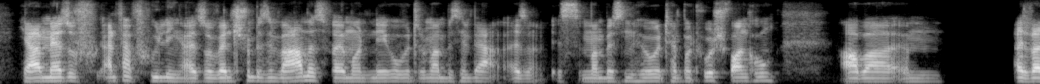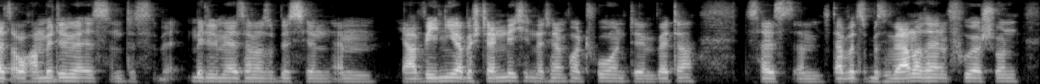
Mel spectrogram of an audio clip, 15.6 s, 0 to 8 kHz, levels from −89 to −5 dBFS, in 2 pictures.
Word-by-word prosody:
Ja, 120 - +8
mehr 125 +1 +8
so, 135 - +3
F - - -1
Anfang - - +2
Frühling, 125 -3 -3
also 115 0 +1
wenn's 120 0 +4
schon - - 0
'n - - -10
bisschen 120 -1 -4
warm 130 +5 +6
ist, 140 -3 -1
weil 120 -1 +2
Montenegro 115 +1 -3
wird 120 -1 -5
immer 115 +1 -2
'n 115 - -6
bisschen 120 0 -5
wär 115 -1 -2
also 110 -1 -5
ist 115 - +1
immer 115 0 -3
'n 115 - -7
bisschen 120 0 -1
höhere 120 +1 -3
Temperaturschwankung, 130 +2 -2 0.5
aber, 110 0 +2
ähm, 110 0 -12 0.5
also - - +3
weil's 120 -1 +7
auch 115 - 0
am 115 - 0
Mittelmeer 120 0 +1
ist 120 - -1
und - - -13
das, - - -7
äh, - - -13
Mittelmeer 120 -1 -2
ist 115 - -2
immer 115 -1 -3
so 110 - -9
bisschen, 110 -1 0
ähm, 105 0 -10 0.2
ja 105 0 0
weniger 120 +1 +4
beständig 125 +3 +2
in 125 - -9
der 115 0 -4
Temperatur 120 0 -5
und 115 -1 -11
dem 110 -1 -5
Wetter. 120 +2 -3 0.3
Das - - -6
heißt, 110 -1 -1
ähm, 105 0 -11
da 110 - -1
wird's - - -2
'n - - -18
bisschen 110 0 -6
wärmer 115 +3 +6
sein 125 0 +2
im 120 - -9
Frühjahr 120 -1 -2
schon 120 0 -2
120 Hz, 250 wpm, -23 LUFS, 115-120 Hz, 0.5 s, Ja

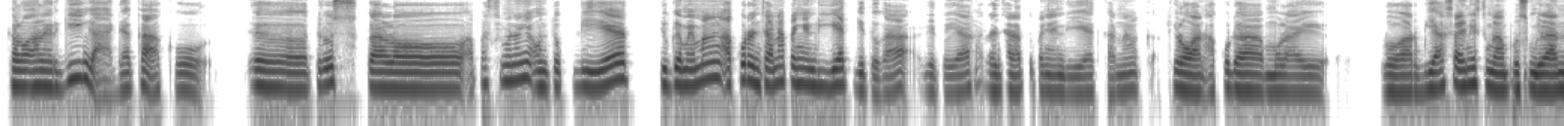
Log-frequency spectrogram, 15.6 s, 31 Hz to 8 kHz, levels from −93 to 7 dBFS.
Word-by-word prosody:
Kalau 180 -2 +3
alergi, 180 +8 +1
enggak 235 - 0
ada, 155 - -5
Kak, 185 -4 +1
aku. 155 -3 -5 0.5
Eee, 175 -3 +2
terus 195 +3 -2
kalau 165 -1 +3
apa 200 - -10
sih 225 - -14
namanya, 240 +3 +1
untuk 175 0 -1
diet 180 +8 +3 0.3
juga 195 +1 +3
memang 235 +8 +2
aku 195 +5 -1
rencana 200 -1 +3
pengen 200 -3 +2
diet 185 +2 +2
gitu, 155 -3 -4
Kak, 145 +5 -5
gitu 145 -1 -10
ya. 145 +2 -4 0.2
Rencana 150 -1 -4
tuh - - -16
pengen 150 -1 -3
diet, 140 +1 -6
karena 145 +4 -6 0.3
kilograman 155 -4 +3
aku 160 +4 -6
udah 155 -2 +3
mulai 140 -1 -3 0.6
luar 145 0 0
biasa, 165 +6 +2
ini 200 +2 +3
99 155 -2 +3
165 Hz, 140 wpm, -25 LUFS, 150-185 Hz, 0.6 s, Kalau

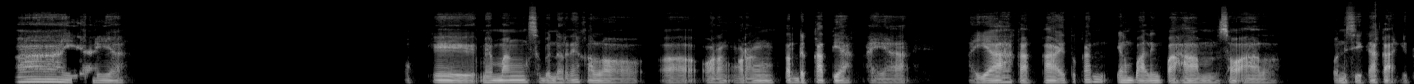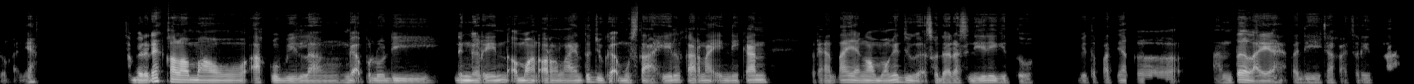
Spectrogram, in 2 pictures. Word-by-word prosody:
Ah, 120 +1 +1
iya 100 -1 -5
iya. 95 +1 -4 2.7
Oke. 90 -3 0
Memang 95 +1 +1
sebenernya 90 +2 -3
kalau, 85 -4 -3 0.2
eee, - - -2 0.2
orang-orang 90 -1 -2 0.2
terdekat 95 +1 +2
ya, 90 0 +2 0.2
kayak 85 -2 -4 0.7
ayah, 95 +5 +3
kakak 95 -2 +2
itu - - -11
kan 110 +1 -2 0.2
yang 100 -1 0
paling 90 +1 +1
paham 85 -1 +1
soal 85 -1 +1 0.6
kondisi - - -3
Kakak - - +1
gitu - - -16
kan - - -23
ya. - - -4 0.9
Sebenernya 100 +10 +5
kalo 115 -3 +8
mau 95 -2 +3
aku 95 -1 +1
bilang 85 -1 -2
nggak 95 - +1
perlu 90 0 -1
didengerin 90 +2 0
omongan 95 0 +4
orang 90 -1 +1
lain 90 +1 0
tuh 110 - -1
juga 95 -4 0
mustahil 90 +2 -1
karena 90 +2 +2
ini 90 -1 -3
kan 105 +3 +3 0.4
ternyata 85 +2 -5
yang 95 0 +1
ngomongin 90 +3 +2
juga 90 -3 -1
saudara 85 -2 -1
sendiri 90 +3 0
gitu, 90 -1 -9 0.4
lebih - - -12
tepatnya - - -7
ke 85 - -11 0.7
tantelah 85 +1 +2
ya, 80 -2 +2
tadi 85 0 -8
cakak - - -10
cerita. 85 0 -11
90 Hz, 120 wpm, -25 LUFS, 85-95 Hz, 2.7 s, kalo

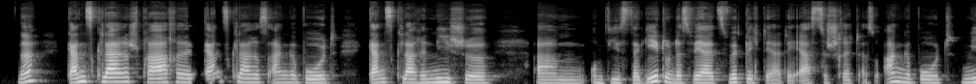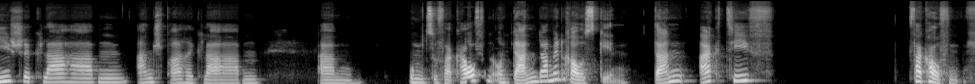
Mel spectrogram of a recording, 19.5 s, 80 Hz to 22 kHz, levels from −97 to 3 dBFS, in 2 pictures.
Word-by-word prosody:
ne? 230 +7 0 0.2
Ganz 220 +6 +4
klare 205 0 +5
Sprache, 190 -2 +2
ganz 195 +5 -3
klares 185 -2 -1
Angebot, 165 -1 -2 0.3
ganz 175 +3 +2
klare 165 -1 +1
Nische, 170 -4 0 0.4
ähm, 145 -1 -4
um 155 0 -6
die 160 +1 -7
es 160 0 -5
da 150 0 -1
geht. 215 +9 +3
Und 190 - +1
das 160 0 -2
wäre 160 -1 +4
jetzt 155 +1 -4
wirklich 180 -2 -2
der - - -6
der - - -9
1. 145 +2 -3
Schritt. 145 -2 -8
Also, - - -13
Angebot, 160 -5 -3
Nische 215 +6 0
klar 195 -1 -1
haben, 185 0 -4
Ansprache 160 -2 -4
klar 150 -1 -2
haben, 150 +1 -7 0.6
ähm, 145 0 -5 0.4
um 175 -2 -2
zu 160 - +1
verkaufen 225 +10 +4
und 175 -2 -3
dann 160 +9 +6
damit 285 +8 +2
rausgehen. 150 +2 +2 0.2
Dann 235 +11 +3
aktiv 255 +3 0 1.4
verkaufen. - - +5
175 Hz, 135 wpm, -22 LUFS, 155-195 Hz, 1.4 s, dann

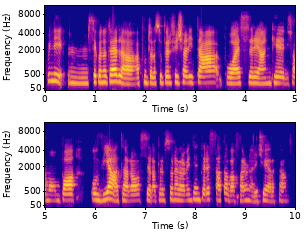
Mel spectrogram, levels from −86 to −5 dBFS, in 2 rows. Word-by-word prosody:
quindi, 260 -3 -1
uhm, 190 -2 -8
secondo 220 +3 0
te 235 +2 +8
la 175 -7 +4
appunto 195 +3 -4
la 190 - -3
superficialità 210 +1 +2
può 185 -2 -1
essere 195 +1 +1
anche 190 +2 -1
diciamo 185 0 -7
un 185 - -17
po' 195 +1 +3 0.4
ovviata, 195 -2 +3
no? 185 +1 -2
Se 190 0 -8
la 180 0 -4
persona 200 +2 -9
è - - -6
veramente 190 +2 -6
interessata 210 -1 -6
va 175 - -5
a - - -5
fare 175 0 -8
una 185 -2 -12
ricerca. 170 +1 -9
195 Hz, 160 wpm, -18 LUFS, 185-210 Hz, 0.4 s, te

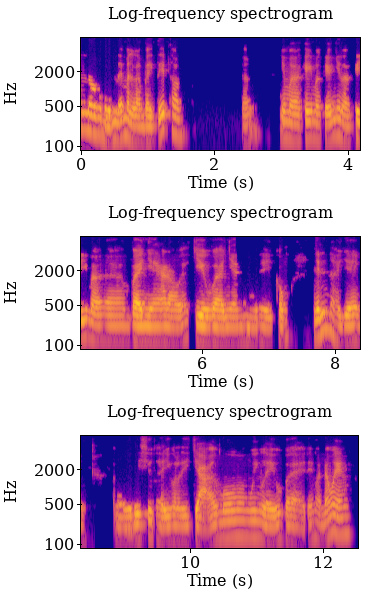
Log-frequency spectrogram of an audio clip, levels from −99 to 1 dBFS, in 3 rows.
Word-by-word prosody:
no 195 -2 +3 0.2
bụng 110 +5 +2
để 130 - +3
mình 145 -3 +1
làm 110 -1 +1
việc 110 -1 +1
tiếp - - +3
thôi. 165 -3 +1 1.0
Đó, - - -5 0.5
nhưng 135 - -2
mà 125 -2 +1
khi 135 0 +3
mà, 130 -2 -2
kiểu 125 - +3
như 150 +1 -2
là, - - 0
khi 135 +1 +3
mà 115 -2 +2 0.4
về 110 -2 +8
nhà 110 0 +1
rồi 105 -1 +1
á, - - -6
chiều 110 -2 +4
về 105 -2 +4
nhà 105 0 -2
rồi 105 -1 -7
thì 105 -1 -2
cũng 105 - -1 0.4
dính 140 +8 +4
thời 110 -11 -5
gian, 110 +1 +3 0.5
rồi 100 - -6 0.2
đi 115 - +3
siêu 130 - 0
thị 100 +1 +1
hoặc 110 0 -4
là 105 - -3
đi 105 0 -4
chợ 110 +2 +1
mua 130 +1 -2
nguyên 130 -1 -5
liệu 105 +2 0
về 100 -3 -4
để 115 - -7
mà 120 -2 -9
nấu 110 - -2
ăn. 150 -2 -1
115 Hz, 225 wpm, -24 LUFS, 105-130 Hz, 1.0 s, về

